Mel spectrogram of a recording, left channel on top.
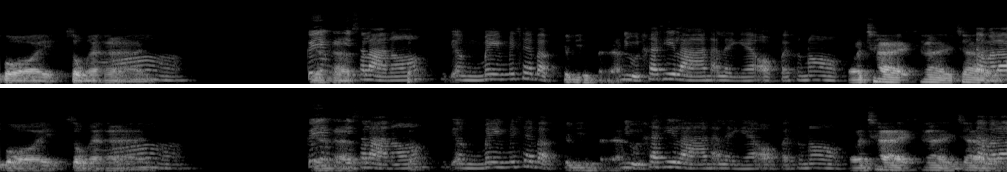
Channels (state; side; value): quieter; right; 4.3 dB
